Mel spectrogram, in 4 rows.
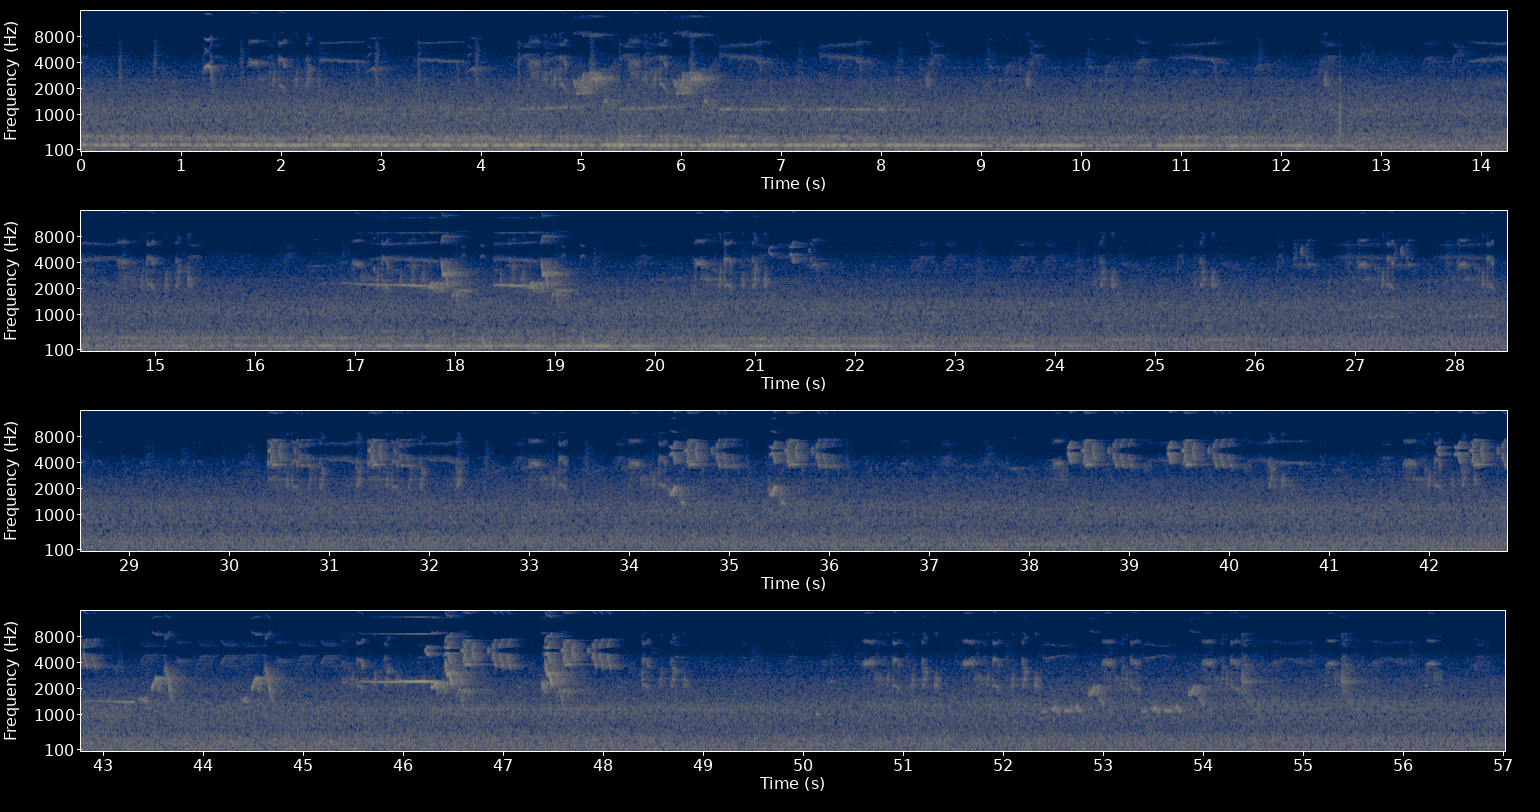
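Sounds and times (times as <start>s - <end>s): birds chirping and whistling: 0.0s - 12.6s, 13.6s - 24.2s, 45.4s - 48.8s
steady background hiss: 0.0s - 57.0s.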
